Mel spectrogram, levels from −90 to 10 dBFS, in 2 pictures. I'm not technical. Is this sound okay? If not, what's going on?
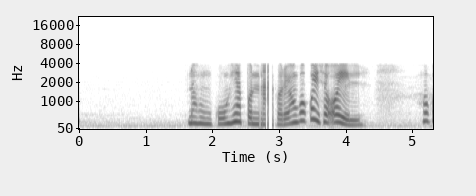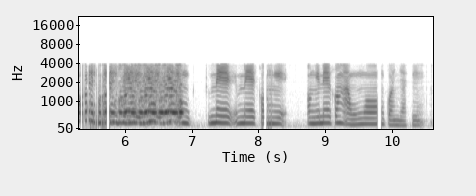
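No. Two things go wrong.

Packet loss filled with silence: bits of the speech go missing and are replaced by sudden gaps. It happens around 2.7 to 2.94 s, 5.33 to 5.77 s, 8.0 to 8.2 s and 9.78 to 9.85 s. The gaps are short and scattered, which fits pieces of about 10 ms each.

Feedback howl: from 5.18 to 6.97 s a whistling tone around 700 Hz builds up and gets louder than the speech. It pulses about three times a second. Sound is looping from a loudspeaker back into a microphone.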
